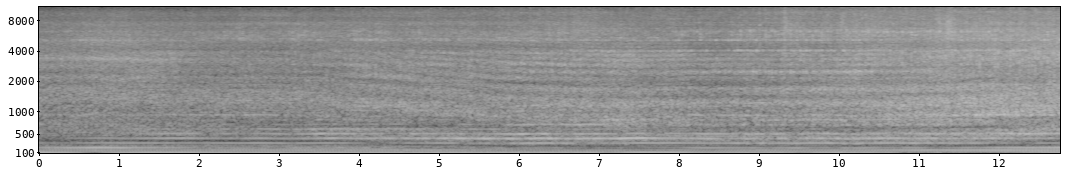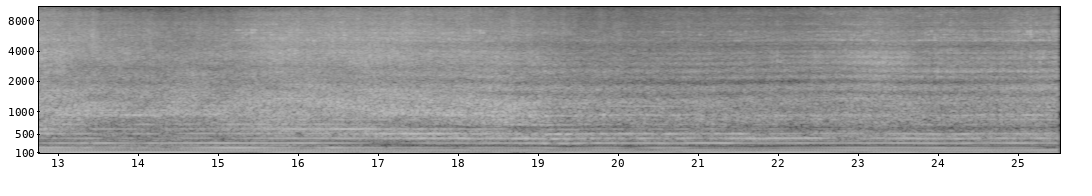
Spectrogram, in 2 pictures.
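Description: A petrol lawn mower engine drones steadily, growing louder as it passes close by.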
